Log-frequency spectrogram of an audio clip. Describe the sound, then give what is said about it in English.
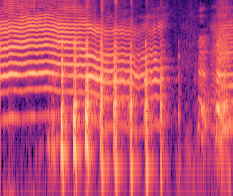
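Baby crying in a quick run of short, high-pitched, sobbing pulses, then a brief pause before another cry. “Audience, if you hear a baby in the background, that is my baby.”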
